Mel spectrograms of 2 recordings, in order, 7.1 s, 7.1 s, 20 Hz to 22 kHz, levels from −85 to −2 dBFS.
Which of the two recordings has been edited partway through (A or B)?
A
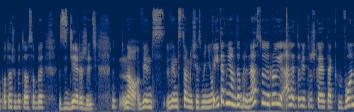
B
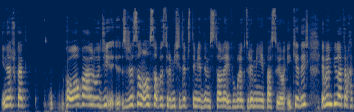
A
